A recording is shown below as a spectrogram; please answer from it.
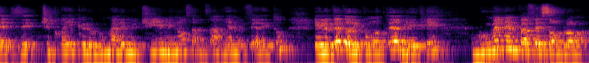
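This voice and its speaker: A woman co-hosting a casual chat podcast, playful and chatty. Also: mid-range voice. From Congolese heritage. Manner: playful, chatty, reacts loudly. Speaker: podcast co-host. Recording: echoey room from far off, soft music.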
